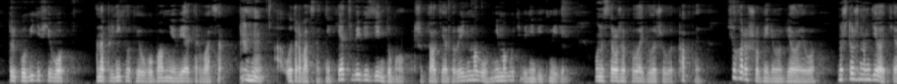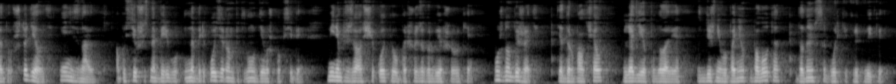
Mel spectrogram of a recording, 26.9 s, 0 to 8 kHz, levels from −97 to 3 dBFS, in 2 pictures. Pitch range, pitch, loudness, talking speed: 105-135 Hz, 115 Hz, -28 LUFS, 190 wpm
